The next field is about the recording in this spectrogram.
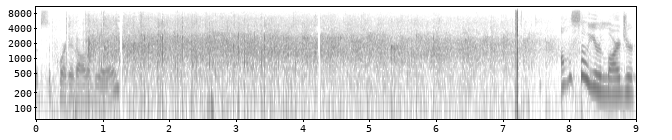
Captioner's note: applause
